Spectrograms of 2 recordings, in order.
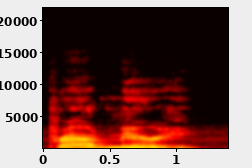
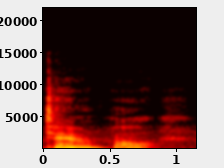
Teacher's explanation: you hear that two stresses in a row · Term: double stress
